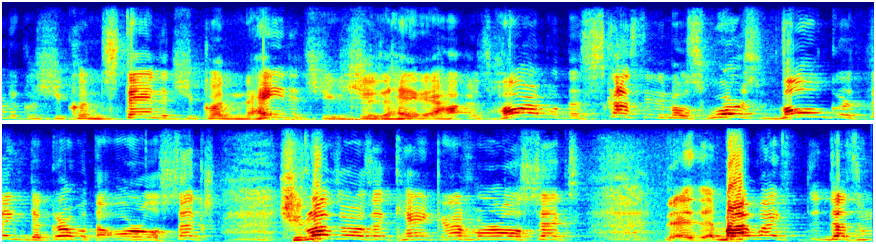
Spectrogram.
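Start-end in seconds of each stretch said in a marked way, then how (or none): none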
